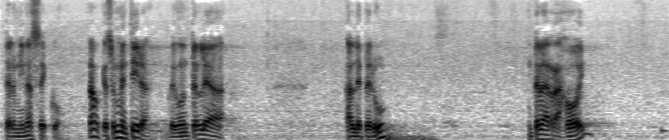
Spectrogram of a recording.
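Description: A middle-aged man speaks forcefully into a microphone, in short bursts with pauses.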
